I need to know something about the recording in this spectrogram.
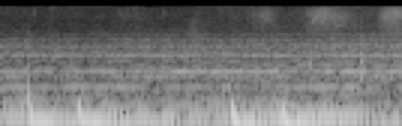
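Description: Game-show tension music: a steady low drone with a heartbeat-like double thump about once a second, the suspense bed that holds while the contestant decides on the banker's offer.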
